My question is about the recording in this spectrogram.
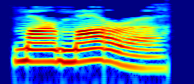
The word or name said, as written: marmara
